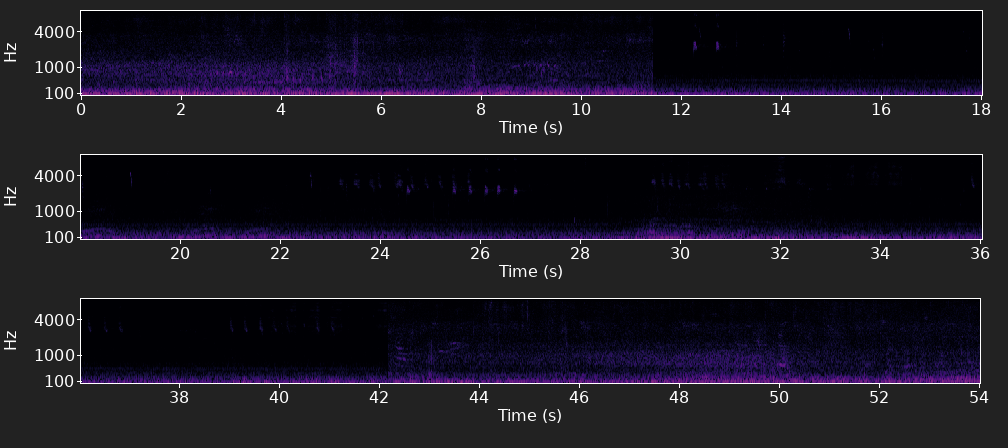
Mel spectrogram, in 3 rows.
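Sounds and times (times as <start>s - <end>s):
steady low rumble: 0.0s - 54.0s
bird chirping: 38.0s - 54.0s.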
